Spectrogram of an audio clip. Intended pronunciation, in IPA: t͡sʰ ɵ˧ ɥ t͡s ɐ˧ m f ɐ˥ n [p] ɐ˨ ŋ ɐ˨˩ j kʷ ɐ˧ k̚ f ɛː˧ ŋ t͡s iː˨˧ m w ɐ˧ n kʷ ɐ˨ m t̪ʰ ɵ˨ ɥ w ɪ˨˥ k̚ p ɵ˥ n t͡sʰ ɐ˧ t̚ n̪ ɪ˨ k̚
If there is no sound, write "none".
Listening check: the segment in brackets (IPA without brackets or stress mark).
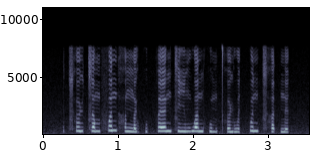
h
